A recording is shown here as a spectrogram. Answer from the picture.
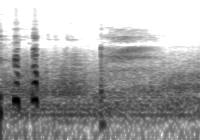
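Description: A man's brief laugh in three short bursts right at the start, followed by a faint knock about a second in over a quiet outdoor background.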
